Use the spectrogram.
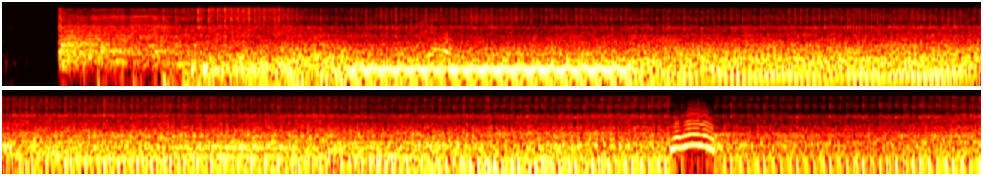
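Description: A Honda snowblower engine at full choke cranks after a brief pull and catches, then runs steadily and loudly at close range with a slight change in pitch partway through. A short higher-pitched whine sounds near the end.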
